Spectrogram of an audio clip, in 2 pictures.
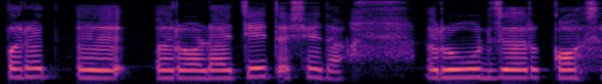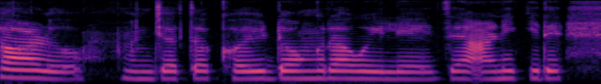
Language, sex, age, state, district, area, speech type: Goan Konkani, female, 18-30, Goa, Pernem, rural, spontaneous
